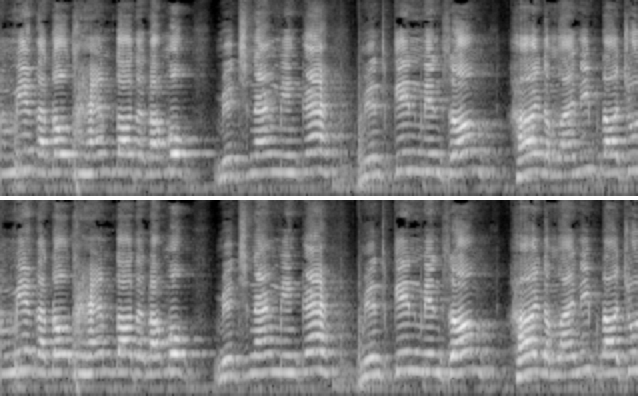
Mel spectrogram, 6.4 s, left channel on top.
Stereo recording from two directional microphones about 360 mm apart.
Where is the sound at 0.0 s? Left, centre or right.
Centre.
